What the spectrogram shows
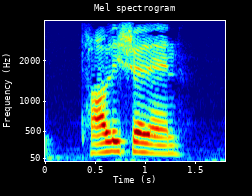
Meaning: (noun) Talysh (language); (adverb) in Talysh; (adjective) Talysh (of or pertaining to the language)
- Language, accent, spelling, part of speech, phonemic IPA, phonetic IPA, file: Armenian, Eastern Armenian, թալիշերեն, noun / adverb / adjective, /tʰɑliʃeˈɾen/, [tʰɑliʃeɾén], Hy-թալիշերեն.ogg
